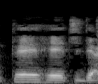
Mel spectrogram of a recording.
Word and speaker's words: 低平地: 低平地って読むかな、これ。 – 平地やろ、低平地である。 – 低平地です、うんうん。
